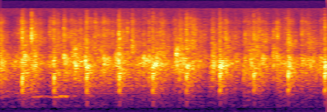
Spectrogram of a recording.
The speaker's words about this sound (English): Somebody clap your hands and give him praise.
